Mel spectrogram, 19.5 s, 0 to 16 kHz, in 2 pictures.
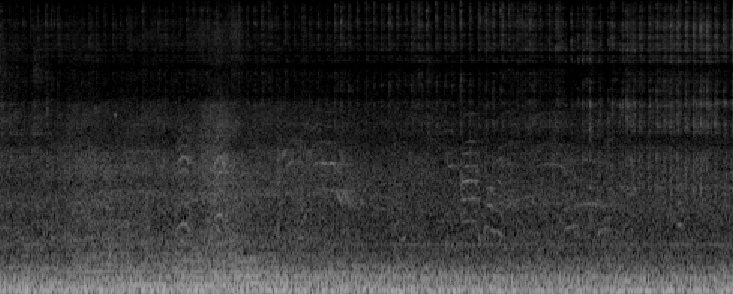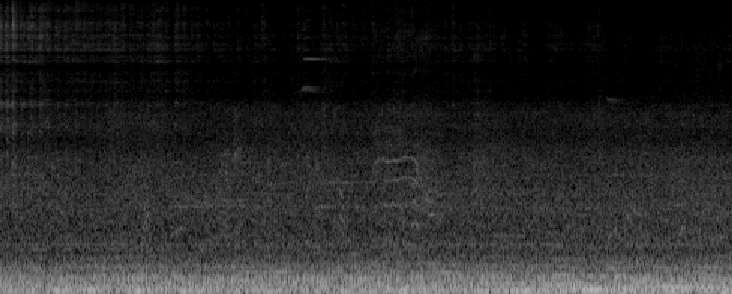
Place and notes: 榮星公園, Taipei - Entrance to the park
Entrance to the park, Traffic Sound, the sound of the Kids playing game, Being compiled and ready to break the market, Binaural recordings, Zoom H4n+ Soundman OKM II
